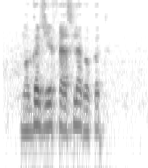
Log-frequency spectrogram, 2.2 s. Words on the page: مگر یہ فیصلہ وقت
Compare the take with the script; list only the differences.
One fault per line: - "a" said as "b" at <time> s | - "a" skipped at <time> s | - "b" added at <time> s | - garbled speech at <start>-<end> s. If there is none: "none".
none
